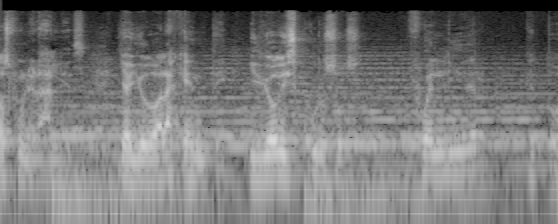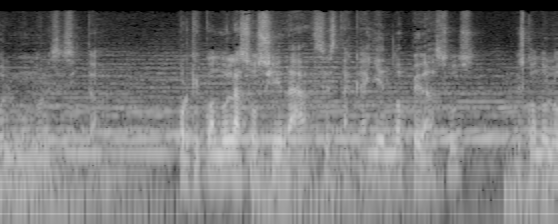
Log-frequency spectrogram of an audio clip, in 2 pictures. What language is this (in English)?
Spanish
